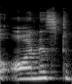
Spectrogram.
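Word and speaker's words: honest: अब आप इसको ऑनेस्ट पढ़ोगे।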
